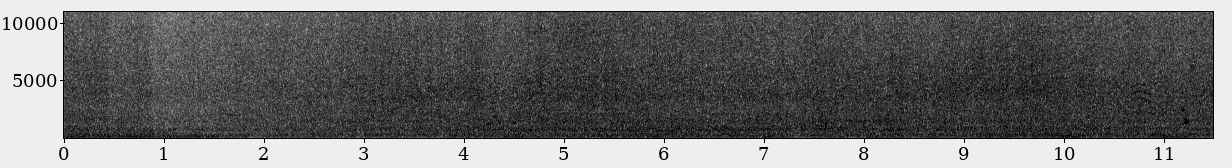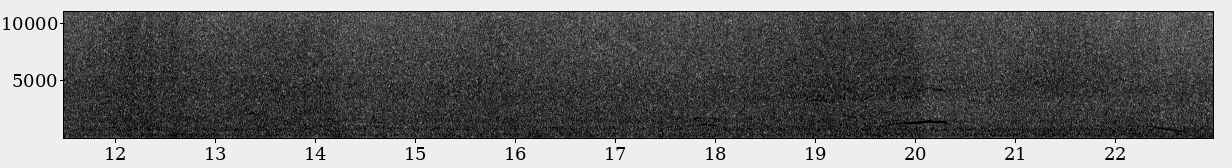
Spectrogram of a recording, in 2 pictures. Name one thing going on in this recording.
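Waves crash and wash onto the shore.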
